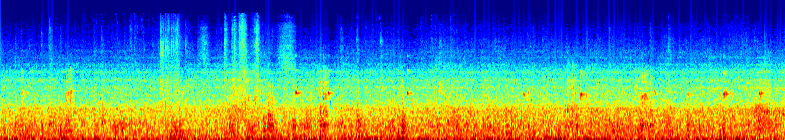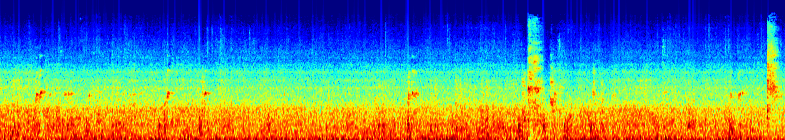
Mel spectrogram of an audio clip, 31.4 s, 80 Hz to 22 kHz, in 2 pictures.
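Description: Electric train running along the line, heard from inside the front cab: a steady rumble of wheels on rail with faint, irregular clicks. About 26 seconds in there is one brief sharp noise.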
